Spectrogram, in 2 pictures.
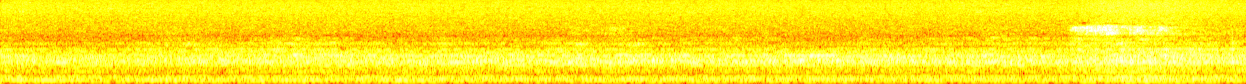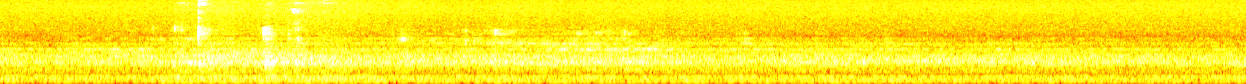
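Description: Low, steady background hiss of an outdoor night-time phone recording, with a faint short sound about five and a half seconds in and a few faint ticks a little over seven seconds in.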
